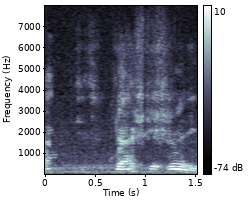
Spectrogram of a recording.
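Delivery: put-on slurring drunk words; town drunk. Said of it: "He's slurring his words".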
